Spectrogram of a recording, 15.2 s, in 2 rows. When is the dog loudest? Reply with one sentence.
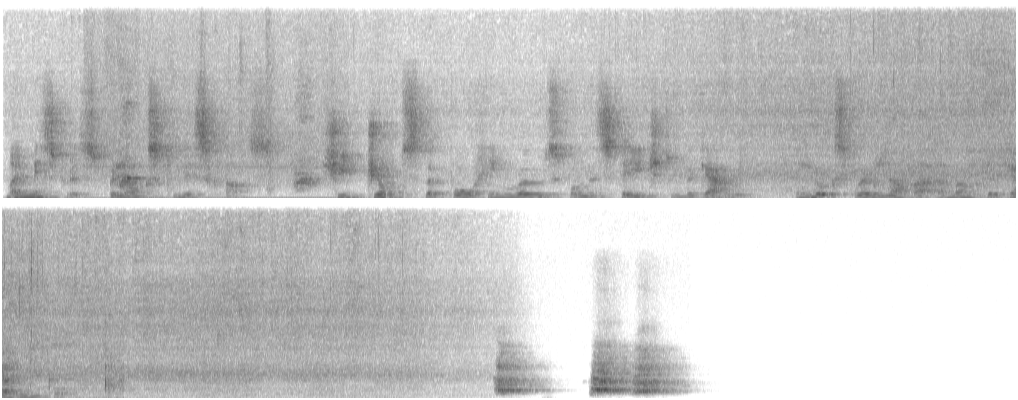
The loudest moment of the dog is at 12 seconds.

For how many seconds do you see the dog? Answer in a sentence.
You can hear the dog for 5 seconds altogether.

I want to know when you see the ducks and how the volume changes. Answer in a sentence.
You can't hear the ducks here.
